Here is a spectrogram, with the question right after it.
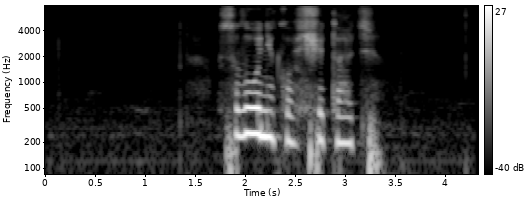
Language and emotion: Russian, neutral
